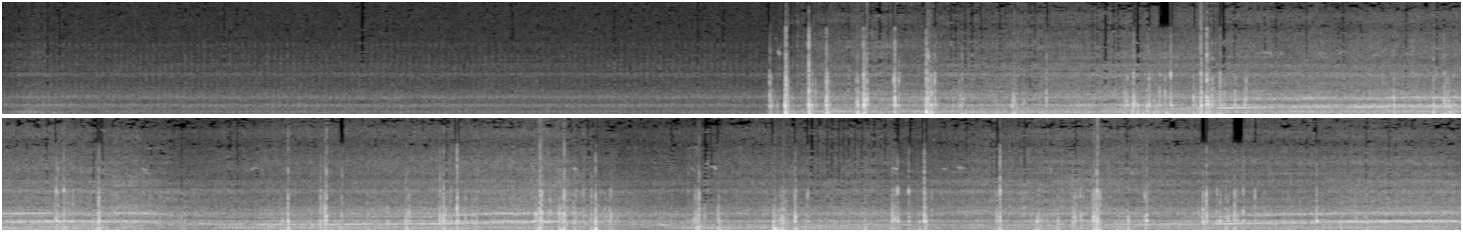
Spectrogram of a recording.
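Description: Onboard sound of a Sodi racing go-kart at speed: its engine pitch rises over a couple of seconds as it accelerates, then drops as it lifts for the corners, again and again, with frequent sharp knocks over it. For the first eight seconds there is only a faint steady hum, then the sound jumps suddenly to loud.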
